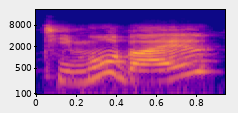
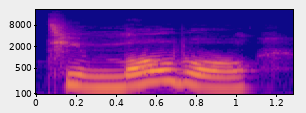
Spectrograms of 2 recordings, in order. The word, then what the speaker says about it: T-Mobile: But even though it's English, it's pronounced differently in Germany and the US. T-Mobile versus T-Mobile. Why, I cannot tell you, but I do know that in the UK, people pretty much pronounce it like we do in Germany. They say T-Mobile.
